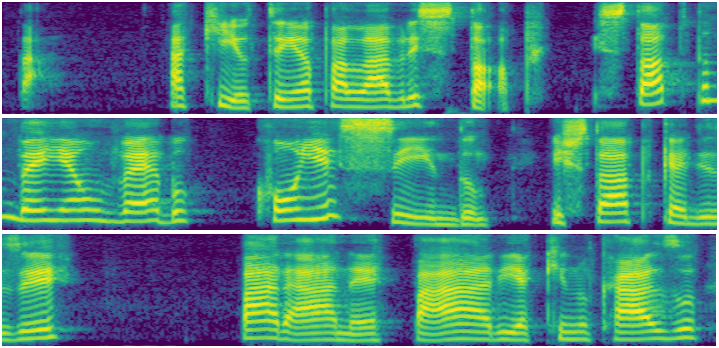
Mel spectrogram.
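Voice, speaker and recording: Woman teacher with a Brazilian accent, slightly high voice, slow and patient, dry studio sound, checks in with the class constantly. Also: a little mellow, dry recording. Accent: Brazilian Portuguese. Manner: explains step by step, checks understanding with frequent tag questions. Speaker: English teacher. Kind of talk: classroom lesson.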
